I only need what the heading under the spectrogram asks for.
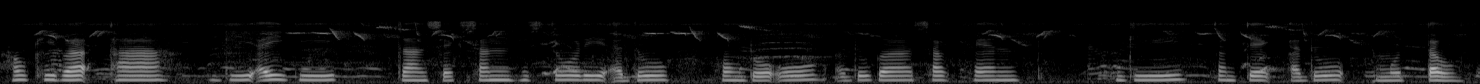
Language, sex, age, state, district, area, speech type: Manipuri, female, 45-60, Manipur, Kangpokpi, urban, read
